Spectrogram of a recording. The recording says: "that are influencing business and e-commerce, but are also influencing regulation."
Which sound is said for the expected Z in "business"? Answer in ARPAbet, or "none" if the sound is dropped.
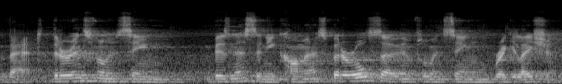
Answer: Z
